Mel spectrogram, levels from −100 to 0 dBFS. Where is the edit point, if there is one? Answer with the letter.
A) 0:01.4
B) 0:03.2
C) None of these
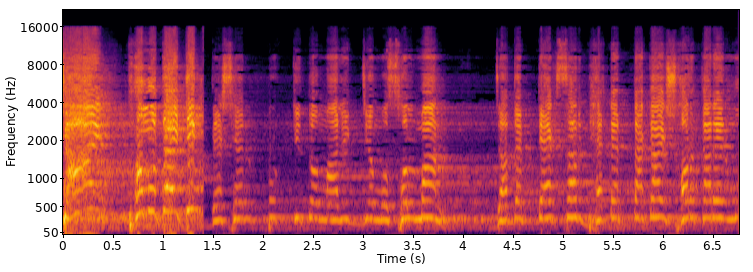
A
